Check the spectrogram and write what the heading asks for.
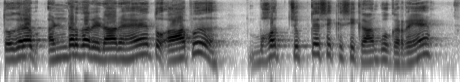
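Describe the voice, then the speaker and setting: A man's voice: high voice, expressive. A man with an Indian accent teaching English newspaper vocabulary, explaining terms step by step and checking that students follow. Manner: reads quoted English slowly. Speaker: English tutor. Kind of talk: Hinglish newspaper lesson.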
